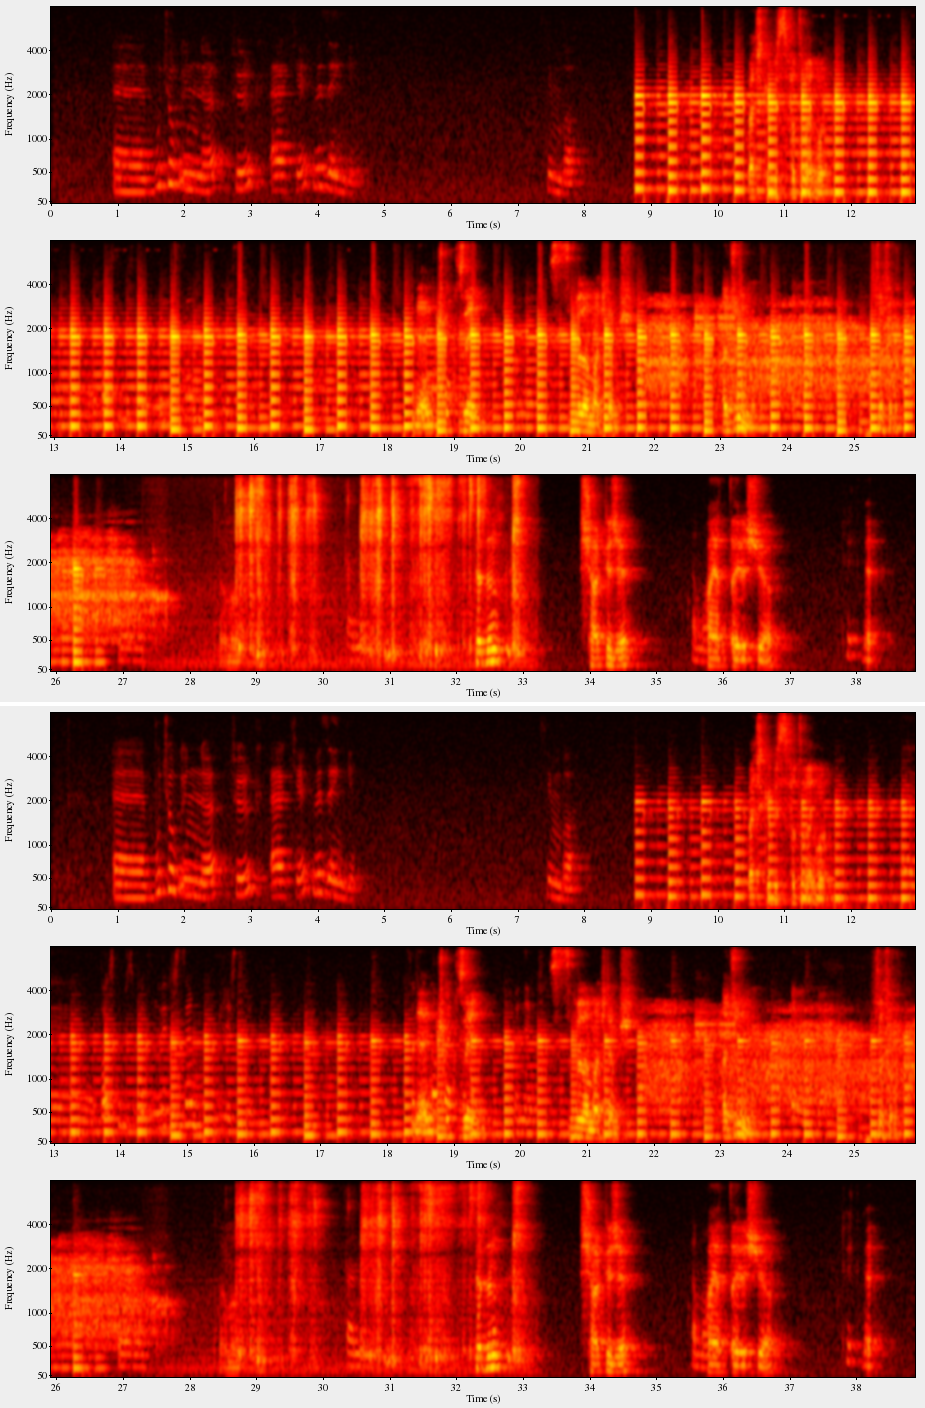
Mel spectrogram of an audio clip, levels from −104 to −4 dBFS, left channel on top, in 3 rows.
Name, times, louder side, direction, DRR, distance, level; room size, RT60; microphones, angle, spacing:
voice 1, 0.9-3.0 3.3-4.6 7.4-7.9 12.8-16.0 18.4-19.4 19.9-20.2 23.0-23.4 24.1-24.9 26.9-27.4 30.3-30.9 35.5-35.9 37.8-38.2, right 3 dB, 40° right, 7 dB, 1.1 m, -54 dB
sound 1, 8.8-26.7, left 10 dB, 70° left, 0.3 m, -37 dB
voice 2, 10.5-11.6 18.4-19.4 20.5-21.7 23.0-23.5 25.3-25.7 28.4-28.8 32.3-32.9 33.9-34.6 35.7-36.7 38.1-38.2, left 2 dB, 15° left, 4 dB, 0.6 m, -40 dB
sound 2, 21.7-27.7, left 4 dB, 50° left, 1.6 m, -45 dB
sound 3, 27.3-27.4 28.4-33.1, left 9 dB, 90° left, 0.7 m, -38 dB
12.5 x 4.3 x 8.0 m, 0.80 s
head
